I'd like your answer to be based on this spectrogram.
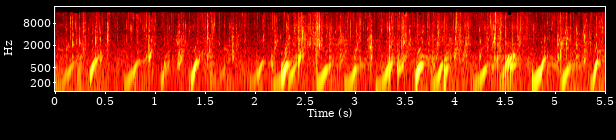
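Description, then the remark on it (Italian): Water sloshes and splashes inside a bottle as a small girl who fell into it swims frantically to stay afloat. Repeated quick rising gurgles and a steady rhythmic churning like paddling in the liquid, moderately loud, with no voices. “Ci sono cascata dentro ed eccola là che nuotava affannosamente per tenersi a galla.”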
